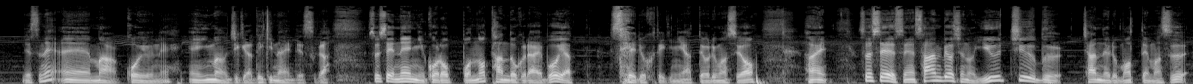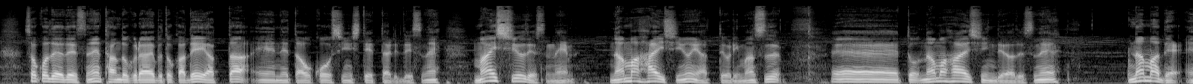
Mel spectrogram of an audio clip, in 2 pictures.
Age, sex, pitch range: 30-49, male, 80-110 Hz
